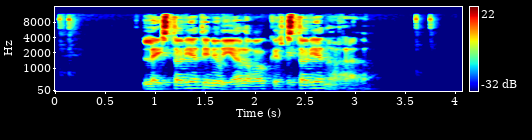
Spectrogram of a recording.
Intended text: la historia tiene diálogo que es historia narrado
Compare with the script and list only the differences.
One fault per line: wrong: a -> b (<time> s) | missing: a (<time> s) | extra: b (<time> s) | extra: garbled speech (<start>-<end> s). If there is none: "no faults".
no faults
